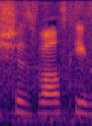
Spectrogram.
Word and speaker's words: Przewalski: arrived here last thursday in the evening this schezwalski horse it's a very awkward spelling and you pronounce it schezwalski horse these guys are the only uh wild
